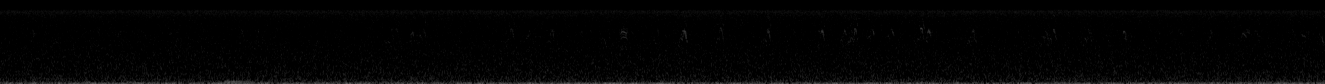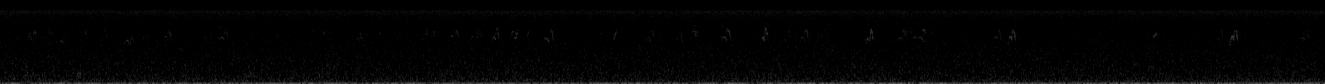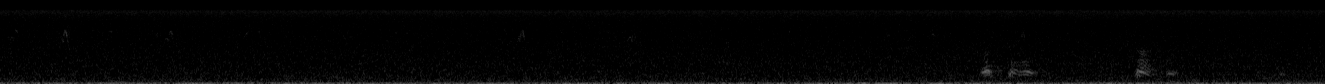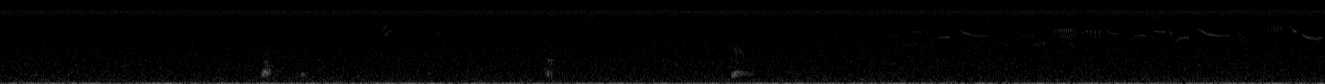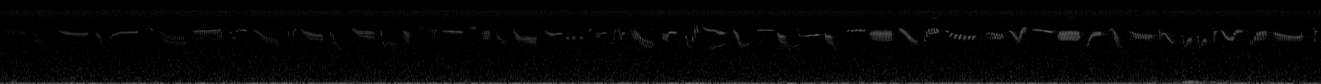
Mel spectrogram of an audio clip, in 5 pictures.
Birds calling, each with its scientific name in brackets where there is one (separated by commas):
House Finch (Haemorhous mexicanus), Hawaii Amakihi (Chlorodrepanis virens), Eurasian Skylark (Alauda arvensis)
